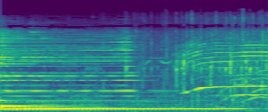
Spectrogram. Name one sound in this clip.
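An acoustic guitar rings out a final chord.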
